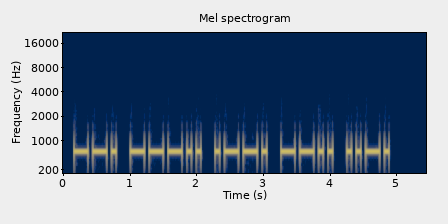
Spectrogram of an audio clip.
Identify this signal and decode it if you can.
Morse code, heard as a keyed tone, about 17 wpm, 700 Hz. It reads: G8PZF
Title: DXCC-100 Call Signs - 5 Characters - 17wpm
